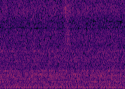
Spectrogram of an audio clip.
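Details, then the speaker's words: Coleman rooftop air conditioner on a full-time RV, heard running all night with a loud constant droning hum over rushing air, noisier than normal; unit clogged with outside dirt pulled in, needing an emergency cleaning from the roof side. "All that noise up there, that's not normal. Oh my gosh, what am I doing up so early and what's the issue?"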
